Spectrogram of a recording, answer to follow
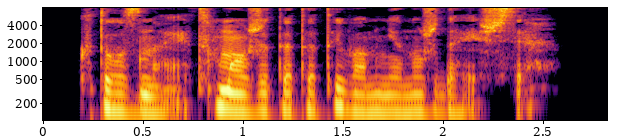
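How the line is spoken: Dry chuckle, old man. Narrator (Russian): Сухо усмехнулся старик

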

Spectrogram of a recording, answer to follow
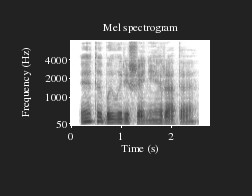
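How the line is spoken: Sighing. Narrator (Russian): вздохнул Штюбинг

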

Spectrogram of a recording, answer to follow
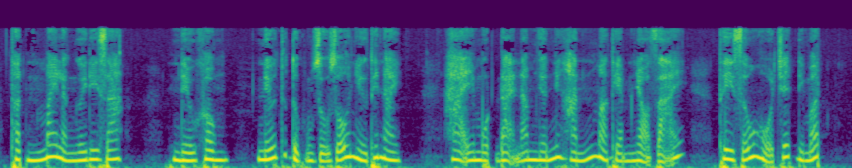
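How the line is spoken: Two muttering inwardly together. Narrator (Vietnamese): hai người không hẹn mà cùng lẩm bẩm trong lòng

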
